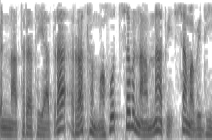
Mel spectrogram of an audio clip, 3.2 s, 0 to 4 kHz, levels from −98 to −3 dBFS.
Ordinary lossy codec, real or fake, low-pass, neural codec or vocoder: none; real; 3.6 kHz; none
